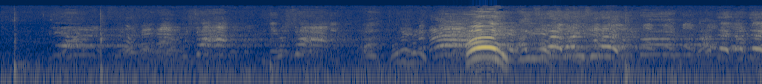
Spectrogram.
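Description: Young men shout to each other from a distance outdoors.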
